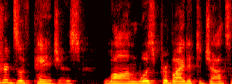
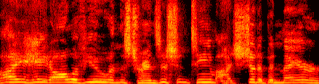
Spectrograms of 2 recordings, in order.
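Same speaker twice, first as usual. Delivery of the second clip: put-on gravelly smoker's rasp, pitched up; 7 semitones higher than usual. Mocking a former mayoral candidate's complaints: imitating someone with a gravelly voice. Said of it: "imitation of someone with a gravelly voice".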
